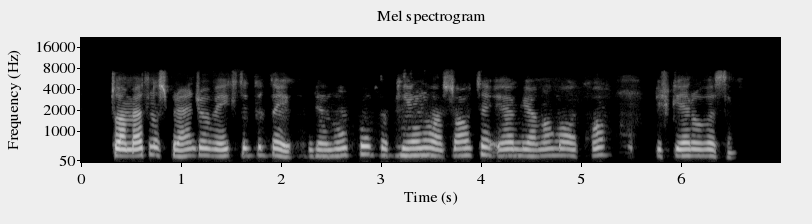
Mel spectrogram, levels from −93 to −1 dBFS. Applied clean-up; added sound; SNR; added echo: neural mask model Resemble Enhance denoiser.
